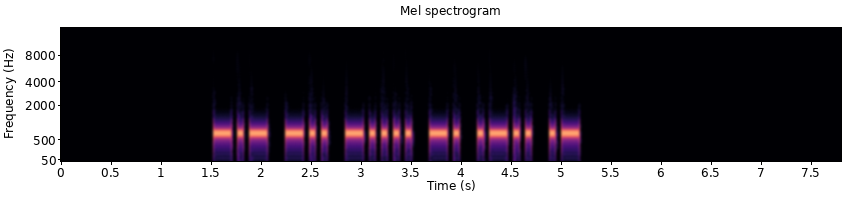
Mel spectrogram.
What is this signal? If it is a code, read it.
Morse code, heard as a keyed tone, about 20 wpm, 700 Hz. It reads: KD6NLA
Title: USA Call Signs - 6 Characters - Repeated 2x - 20wpm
